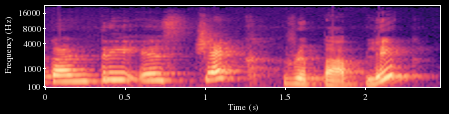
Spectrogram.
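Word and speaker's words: Czech: हैं the country is check Republic how डू we pronounce it check जैसे check होता है ना ऐसी तरह से प्रोनाउंस किया जाता है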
